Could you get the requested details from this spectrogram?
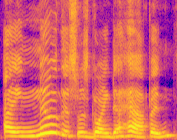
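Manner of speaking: put-on high, worried kid voice; a girl sure trouble is coming; fretful girl. Judy to Andrew about the dog, high and worried.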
